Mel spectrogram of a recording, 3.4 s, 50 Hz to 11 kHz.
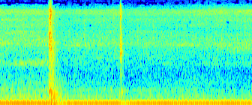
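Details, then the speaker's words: Ford Mk3 Mondeo track car, unmoved for months, dirty: starts immediately and settles into an even, steady low idle with only a couple of handling knocks; idles smoothly. "we just started up immediately no problem and you shouldn't be a problem go there in zagros we can hear it right it's quite dirty but it's fine"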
